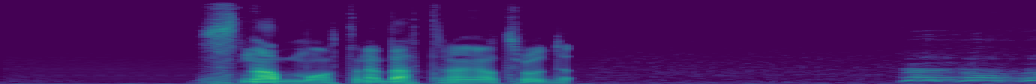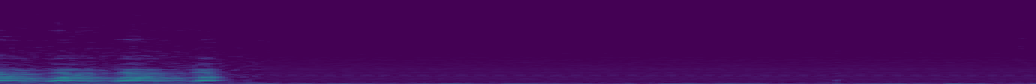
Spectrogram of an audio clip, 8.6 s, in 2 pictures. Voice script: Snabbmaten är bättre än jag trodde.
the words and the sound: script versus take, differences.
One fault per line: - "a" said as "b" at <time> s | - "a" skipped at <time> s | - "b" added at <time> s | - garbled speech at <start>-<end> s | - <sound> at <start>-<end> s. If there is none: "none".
- bark at 3.7-5.3 s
